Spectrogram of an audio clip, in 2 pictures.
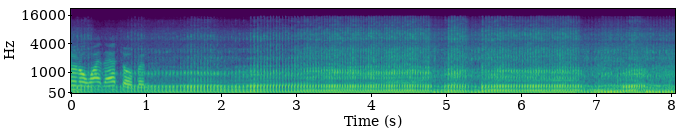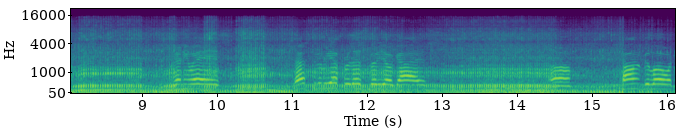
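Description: A dirt bike engine revs up and down loudly, heard close by.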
